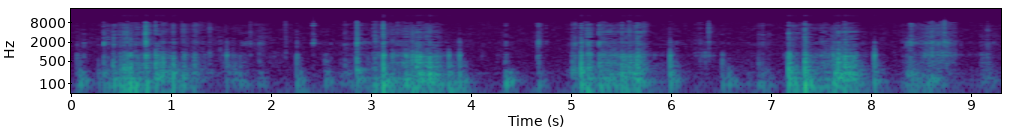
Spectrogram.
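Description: A hand with blue nails holds a solid orange bar of soap while a steel knife repeatedly shaves and scrapes crisp flakes from it, and the shaved layers pile up. The result is bursts of dry, crackly scraping with quick ticks, full in the low end and fading fast between strokes.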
